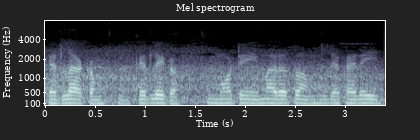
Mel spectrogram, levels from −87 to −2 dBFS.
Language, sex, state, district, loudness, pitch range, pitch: Gujarati, male, Gujarat, Gandhinagar, -19 LUFS, 125-135 Hz, 130 Hz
